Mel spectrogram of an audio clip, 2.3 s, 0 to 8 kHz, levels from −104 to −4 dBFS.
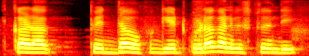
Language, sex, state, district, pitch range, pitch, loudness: Telugu, male, Telangana, Hyderabad, 215-235 Hz, 220 Hz, -16 LUFS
